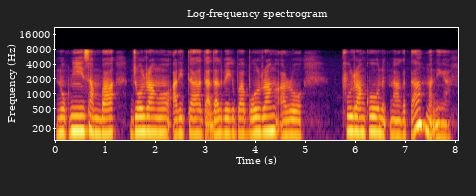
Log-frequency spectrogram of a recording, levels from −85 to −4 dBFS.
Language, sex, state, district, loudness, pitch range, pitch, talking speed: Garo, female, Meghalaya, West Garo Hills, -16 LUFS, 150-170 Hz, 160 Hz, 80 wpm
